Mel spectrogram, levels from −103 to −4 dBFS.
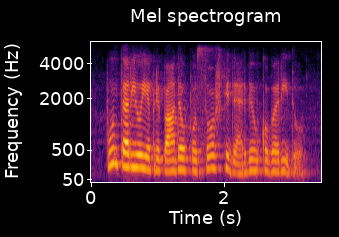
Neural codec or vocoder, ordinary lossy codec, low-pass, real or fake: codec, 16 kHz, 8 kbps, FreqCodec, larger model; Opus, 24 kbps; 5.4 kHz; fake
